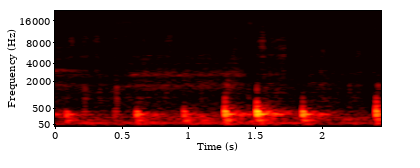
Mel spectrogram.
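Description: Writing on a board in a chemistry classroom: a rhythmic series of short scratchy strokes and taps, moderately close and fairly quiet, with no speech over it.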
